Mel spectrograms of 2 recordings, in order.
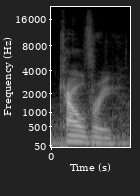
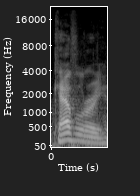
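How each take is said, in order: First: The word starts with cal, l before v. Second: The word starts with cav, before the l. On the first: The speaker calls it wrong. "not cal calvary" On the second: The speaker calls it right. "I understand that it is cavalry"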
